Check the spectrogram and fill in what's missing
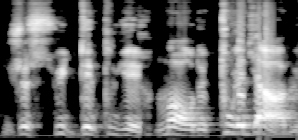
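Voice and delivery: howled curse. A narrator's reading. Beausire rages over his losses, howling. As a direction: bellow it in outrage. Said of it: "hurla Beausire".

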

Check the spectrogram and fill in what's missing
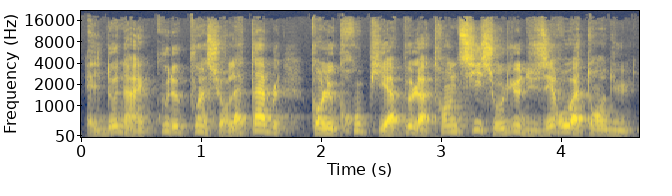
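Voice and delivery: ordinary delivery

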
